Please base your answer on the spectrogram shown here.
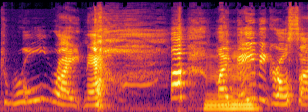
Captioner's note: laughs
